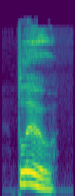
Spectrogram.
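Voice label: "blue", English, female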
